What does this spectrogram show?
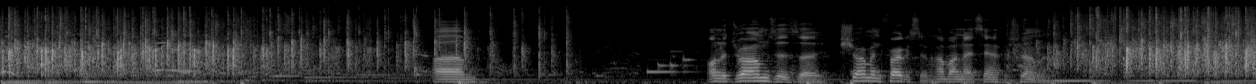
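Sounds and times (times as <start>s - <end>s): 
audience applause at live jazz club: 0.0s - 5.8s, 10.2s - 12.5s
speech: 7.1s - 10.8s.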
